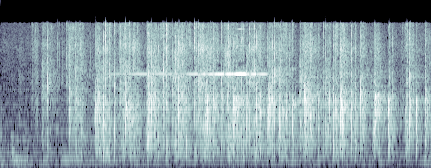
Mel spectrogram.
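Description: Audience applauding after a speech, the clapping rising quickly within the first second and then going on densely. A thin, high, steady tone sounds briefly over it in the middle.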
